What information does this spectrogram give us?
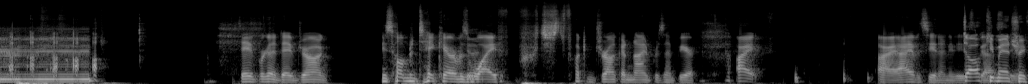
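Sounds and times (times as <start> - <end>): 
loud harsh buzzer: 0.0 - 1.0
speech: 2.4 - 8.1, 8.7 - 10.2.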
